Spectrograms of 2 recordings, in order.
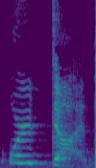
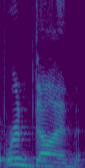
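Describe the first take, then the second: First: "We're done." higher and louder, final; emphatic. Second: Said in the usual way. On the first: Real, not acted. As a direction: slam the door with "We're done.".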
